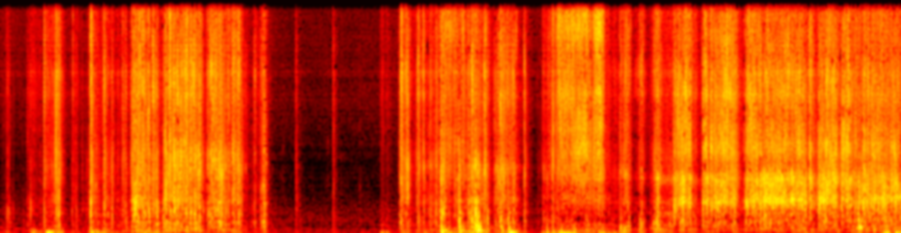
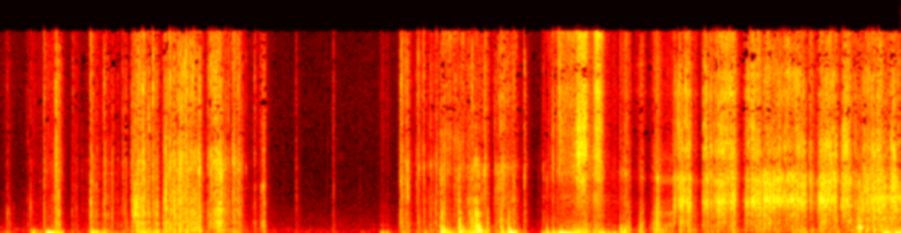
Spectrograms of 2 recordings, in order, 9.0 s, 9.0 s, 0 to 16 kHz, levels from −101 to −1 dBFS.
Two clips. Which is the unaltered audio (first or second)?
second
